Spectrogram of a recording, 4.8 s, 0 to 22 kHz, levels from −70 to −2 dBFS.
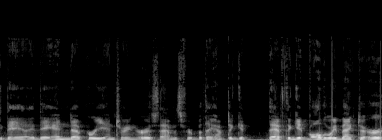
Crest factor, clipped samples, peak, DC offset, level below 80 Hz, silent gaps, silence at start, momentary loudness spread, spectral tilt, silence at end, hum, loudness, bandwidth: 16 dB; under 0.1%; -4 dBFS; under 0.1%; -44 dBFS; none; 0 s; 9 LU; -7 dB/octave; 0 s; none; -22 LUFS; 16.5 kHz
